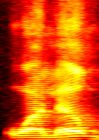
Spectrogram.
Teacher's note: di sini matnya harus 6 harakat, tidak boleh kurang. Kalau kurang, kesalahannya di sini menjadi lahan khofi.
